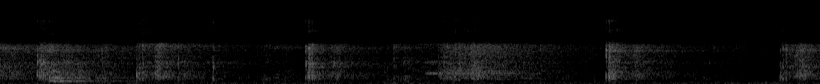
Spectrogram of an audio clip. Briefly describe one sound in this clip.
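A tennis ball is struck with a racket, echoing through a large indoor hall.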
